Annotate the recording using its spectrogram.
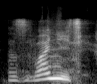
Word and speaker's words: звонить: Вот это все, мы, мы 8 тысяч раз это обсудили, что правильно говорить звонить.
